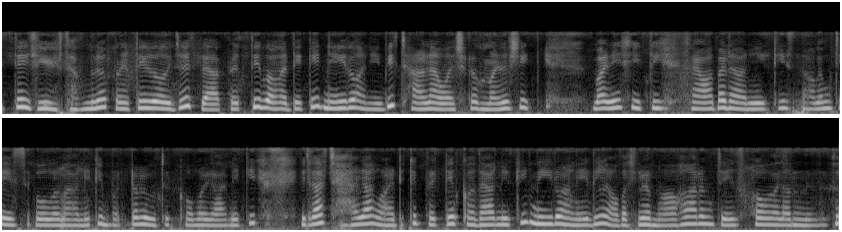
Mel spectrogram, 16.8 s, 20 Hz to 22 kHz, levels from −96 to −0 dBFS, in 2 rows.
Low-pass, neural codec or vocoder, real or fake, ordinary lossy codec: 7.2 kHz; codec, 16 kHz, 1 kbps, FunCodec, trained on LibriTTS, 50 frames a second; fake; none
